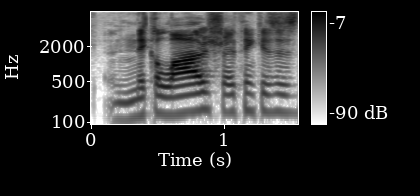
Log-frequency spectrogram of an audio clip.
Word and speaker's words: Nikolaj: and I mean, hell, like Nikolaj, I think is his name. Coster Nikolaj. Waldau. I don't think the J is pronounced, but yeah. I'm making a Nikolai.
